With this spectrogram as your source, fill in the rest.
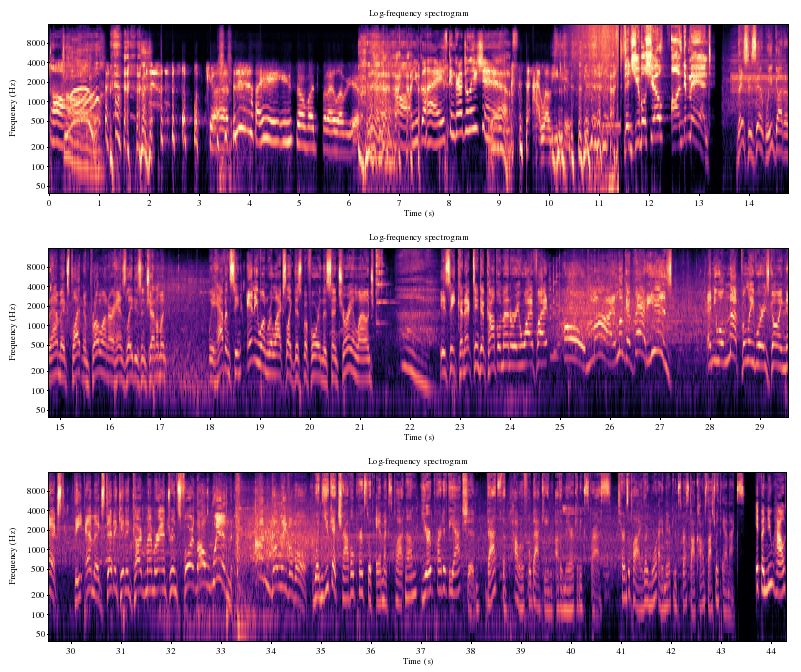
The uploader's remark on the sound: A Jubal Phone Prank. Phone prank style. The trio calls a guys wife.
